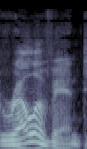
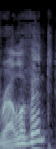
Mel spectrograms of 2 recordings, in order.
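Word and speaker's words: Relevnt: So all you have to do is download the app from Relevant. And remember, the last E is silent. So it's R-E-L-E-V-N-T.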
